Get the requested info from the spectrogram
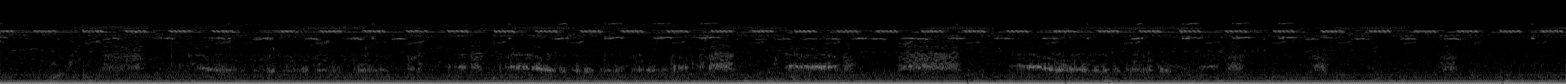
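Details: Wild crickets at night in eastern Botswana, 21 May 2016, 2:30 AM. A rapid, very regular high chirping runs throughout, joined by a second, lower cricket and soft mid-pitched croaks, all over a continuous low rumble.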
